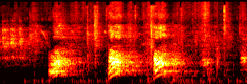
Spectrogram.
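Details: German Shepherd Leo barking at the gate as a vehicle stops outside: three sharp barks spaced half a second apart over a low engine hum, with a person talking.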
